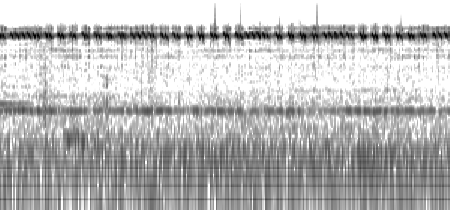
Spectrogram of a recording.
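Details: Cricket trilling in quick regular pulses, roughly four per second, high and thin, over a faint steady low tone.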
